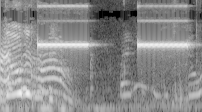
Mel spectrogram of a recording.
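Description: Fire alarm beeping: a high, steady, piezo-style beep about half a second long, sounding twice about a second apart.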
